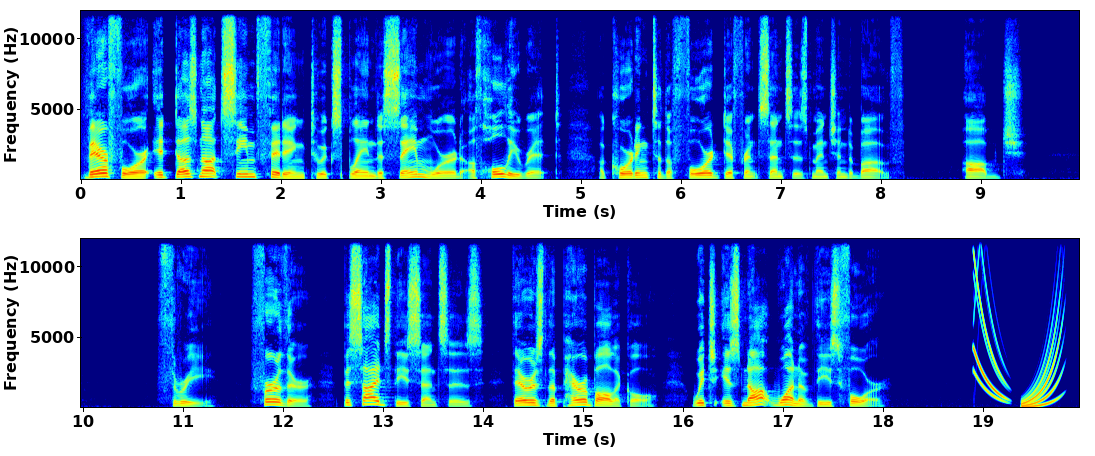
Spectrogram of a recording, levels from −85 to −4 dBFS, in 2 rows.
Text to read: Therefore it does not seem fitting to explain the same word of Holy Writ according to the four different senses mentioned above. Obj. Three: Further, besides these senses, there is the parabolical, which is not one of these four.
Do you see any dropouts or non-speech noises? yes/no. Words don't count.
yes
